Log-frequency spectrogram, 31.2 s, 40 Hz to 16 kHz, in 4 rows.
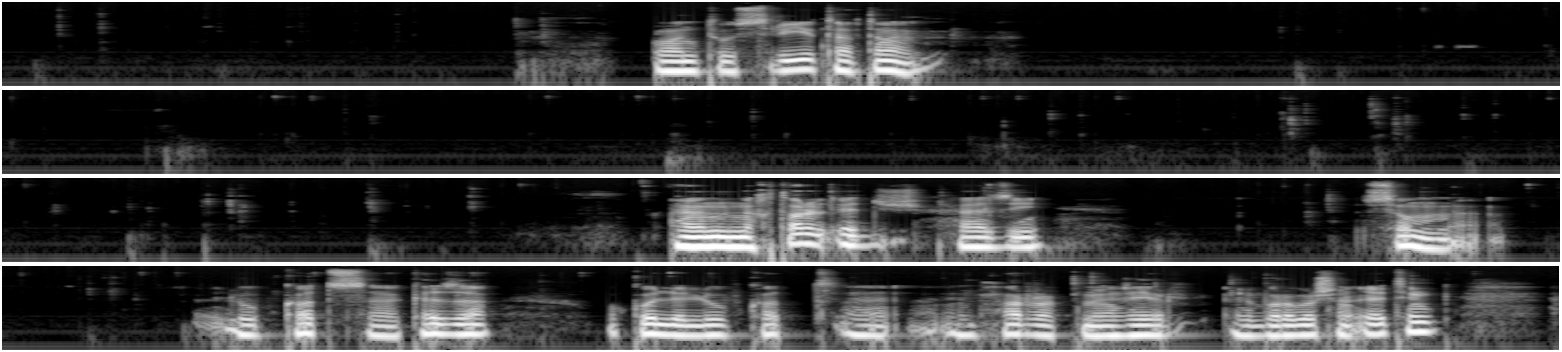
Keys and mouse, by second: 0.3-2.0 ctrl+z, 2.6 KP_1, 4.6 KP_7, 6.5 1, 7.0 click, 7.8 shift+click, 9.1 click, 9.3 click, 9.5 x, 10.9 click, 11.5 x, 12.6 click, 12.8 click, 13.0 x, 14.1 ctrl+alt+middle click, 14.7 ctrl+r, 16.6 ctrl+b, 17.8 2, 18.1 click, 18.3 click, 18.9 click, 19.5 shift+click, 20.2 ctrl+b, 22.5 ctrl+r, 25.5 1, 26.2 shift+click, 27.5 g, 28.7 o, 29.5 g.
